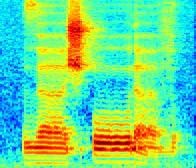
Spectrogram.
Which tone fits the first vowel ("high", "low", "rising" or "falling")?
low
